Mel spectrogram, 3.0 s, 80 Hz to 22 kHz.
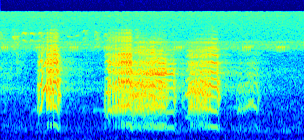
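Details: Macaws cooling off, 7 December 2023, Southern California: four loud, harsh, raspy squawks in about three seconds, the middle one drawn out longest, with no other sounds.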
